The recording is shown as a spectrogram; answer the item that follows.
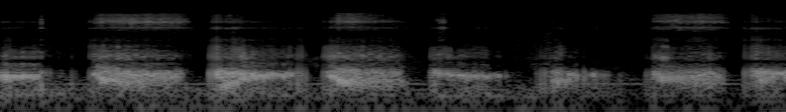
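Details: Relaxed British Shorthair cat purring, rhythmic low rumbling phrases alternating with brief quiet gaps as it breathes in and out, about fifty-three cycles per minute.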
